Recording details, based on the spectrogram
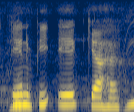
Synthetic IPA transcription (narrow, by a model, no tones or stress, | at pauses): enpieːkjaːɦɛː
